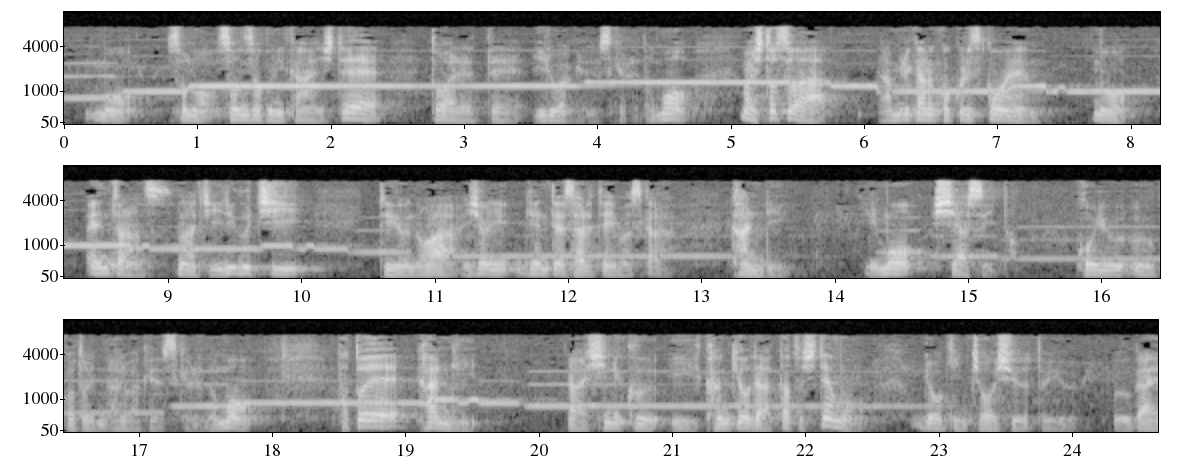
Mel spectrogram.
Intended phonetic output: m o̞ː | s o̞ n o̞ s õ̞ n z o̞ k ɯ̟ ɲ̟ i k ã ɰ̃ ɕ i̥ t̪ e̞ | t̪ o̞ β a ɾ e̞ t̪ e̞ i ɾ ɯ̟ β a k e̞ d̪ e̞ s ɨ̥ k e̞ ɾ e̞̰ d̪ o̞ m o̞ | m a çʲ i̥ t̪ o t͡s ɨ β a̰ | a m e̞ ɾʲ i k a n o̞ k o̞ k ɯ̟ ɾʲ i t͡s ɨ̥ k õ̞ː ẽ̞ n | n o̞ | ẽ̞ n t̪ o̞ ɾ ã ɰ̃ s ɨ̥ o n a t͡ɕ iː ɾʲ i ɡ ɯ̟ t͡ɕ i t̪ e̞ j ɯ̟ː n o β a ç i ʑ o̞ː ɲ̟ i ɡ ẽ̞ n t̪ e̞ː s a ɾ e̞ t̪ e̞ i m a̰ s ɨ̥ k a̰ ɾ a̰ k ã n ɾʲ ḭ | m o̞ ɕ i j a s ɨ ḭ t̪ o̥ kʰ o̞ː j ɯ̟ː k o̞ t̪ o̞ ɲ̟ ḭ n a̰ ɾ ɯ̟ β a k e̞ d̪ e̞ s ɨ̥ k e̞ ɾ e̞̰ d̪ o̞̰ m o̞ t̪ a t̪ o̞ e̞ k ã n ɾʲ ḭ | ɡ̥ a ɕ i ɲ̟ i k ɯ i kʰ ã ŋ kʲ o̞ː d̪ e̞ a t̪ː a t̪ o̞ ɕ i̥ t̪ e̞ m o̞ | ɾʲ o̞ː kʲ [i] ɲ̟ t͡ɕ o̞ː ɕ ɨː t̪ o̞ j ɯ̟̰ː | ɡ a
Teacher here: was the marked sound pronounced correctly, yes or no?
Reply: no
